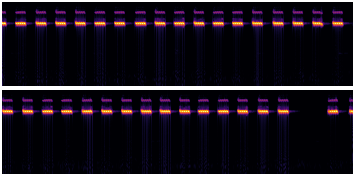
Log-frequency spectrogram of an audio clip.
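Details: Male cricket chirping on a summer evening: high, shrill pulses repeated steadily about four times a second, each a short trill, with a brief gap near the end before chirping resumes; no other sounds.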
